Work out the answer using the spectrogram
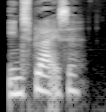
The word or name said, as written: indsplejse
